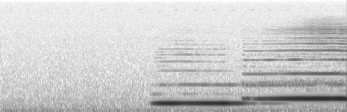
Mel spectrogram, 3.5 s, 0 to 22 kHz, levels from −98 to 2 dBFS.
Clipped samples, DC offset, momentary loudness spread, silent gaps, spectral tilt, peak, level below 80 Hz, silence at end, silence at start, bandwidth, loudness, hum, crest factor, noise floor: under 0.1%; under 0.1%; 11 LU; none; -4.5 dB/octave; -14 dBFS; -60 dBFS; 0 s; 1.5 s; 9.4 kHz; -24 LUFS; none; 12 dB; -57 dBFS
